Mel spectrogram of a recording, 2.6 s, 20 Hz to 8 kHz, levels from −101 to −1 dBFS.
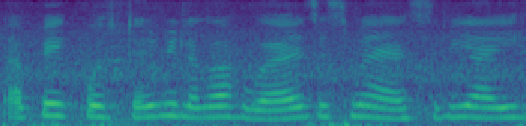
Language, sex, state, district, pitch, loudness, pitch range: Hindi, female, Uttar Pradesh, Deoria, 250 Hz, -40 LUFS, 230-260 Hz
